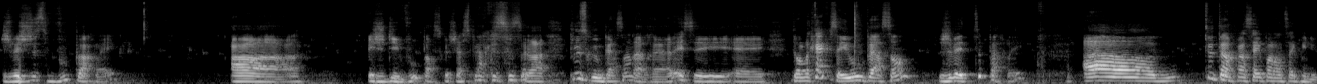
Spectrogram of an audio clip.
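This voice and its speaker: Somewhat breathy, the voice moves at a fairly slow pace with lively intonation and long, frequent pauses. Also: man. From United States. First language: English (speaking French). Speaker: vlogger, language learner. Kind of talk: casual vlog monologue. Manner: halting, many hesitations.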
